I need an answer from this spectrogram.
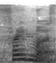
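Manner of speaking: "famous" stressed on "fa"; first-syllable stress. Shown as a demonstration. Teacher marking word stress, "famous" stressed on the first syllable. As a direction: put the weight on FA in "famous". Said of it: "là nhấn âm một".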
